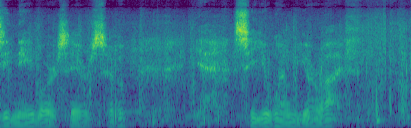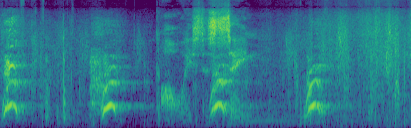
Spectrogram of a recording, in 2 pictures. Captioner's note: dog barking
